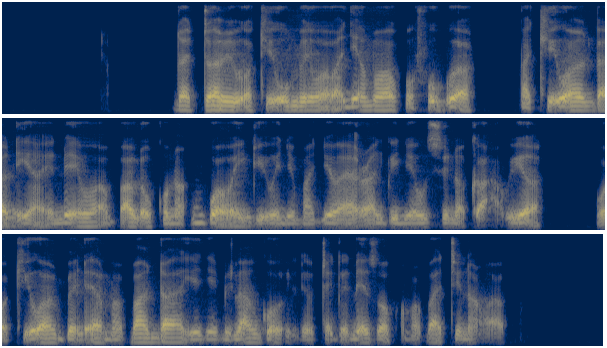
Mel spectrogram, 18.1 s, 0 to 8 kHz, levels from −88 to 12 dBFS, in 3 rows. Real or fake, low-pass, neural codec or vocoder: fake; 7.2 kHz; autoencoder, 22.05 kHz, a latent of 192 numbers a frame, VITS, trained on one speaker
